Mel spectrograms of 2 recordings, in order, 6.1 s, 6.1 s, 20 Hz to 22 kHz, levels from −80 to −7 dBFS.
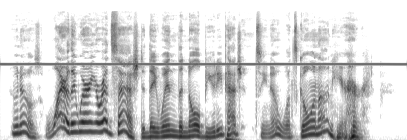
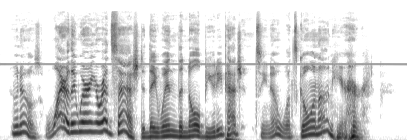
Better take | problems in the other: second | high-pitched whine; loud; throughout; 3.5 kHz, 9 dB below the speech; faint in the second

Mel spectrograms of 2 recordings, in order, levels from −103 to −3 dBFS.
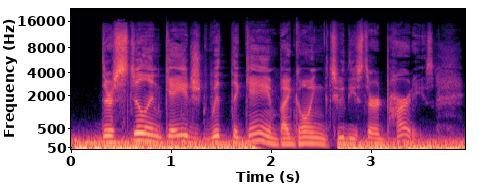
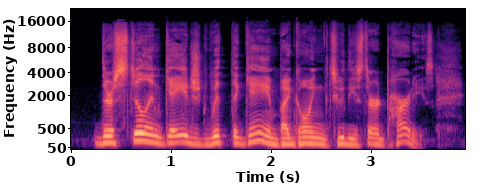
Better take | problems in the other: second | low rumble; noticeable; until 2 s and from 2.5 s on; 20 dB below the speech

